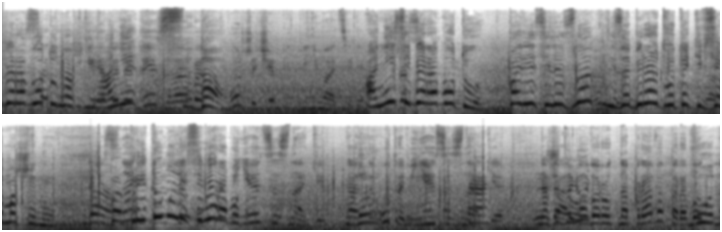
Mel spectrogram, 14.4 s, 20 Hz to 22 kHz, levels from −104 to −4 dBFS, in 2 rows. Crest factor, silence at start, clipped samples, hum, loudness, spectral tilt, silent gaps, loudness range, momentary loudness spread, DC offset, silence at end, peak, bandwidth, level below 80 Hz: 14 dB; 0 s; under 0.1%; none; -16 LUFS; -6 dB/octave; none; 2 LU; 4 LU; under 0.1%; 0 s; 0 dBFS; 17.5 kHz; -28 dBFS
